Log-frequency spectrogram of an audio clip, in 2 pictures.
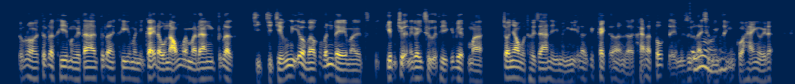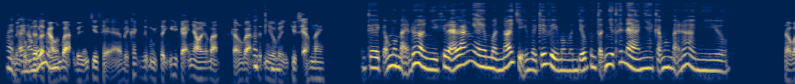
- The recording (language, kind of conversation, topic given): Vietnamese, podcast, Làm sao bạn giữ bình tĩnh khi cãi nhau?
- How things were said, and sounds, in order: tapping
